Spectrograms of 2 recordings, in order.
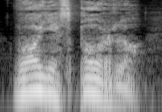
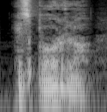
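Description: First: Slow, raised, alarmed question; exclaimed disbelief. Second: Taken aback. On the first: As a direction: ask it drawn out, aghast. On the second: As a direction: repeat the word in hushed disbelief. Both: A narrator's reading. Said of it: "esclamò Dorian Gray".

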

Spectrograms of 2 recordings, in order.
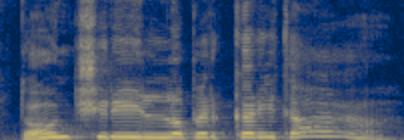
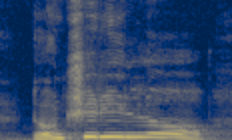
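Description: First: High, loud desperate call; pleading call. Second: High, loud call up to the window. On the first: Filippino begs Don Cirillo from the street, loud and high. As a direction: beg him loudly from below. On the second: Filippino calls up to Don Cirillo, high and loud. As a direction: call his name from the street. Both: Acted.

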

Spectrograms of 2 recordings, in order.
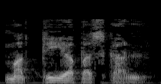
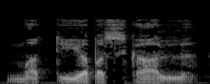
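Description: First: Slow, hollow announcement of a name; hollow, syllable by syllable. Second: Very slow, booming sepulchral voice; hollow the voice out and stretch every syllable; cavernous voice. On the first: Man answering the widow through the door, hollow and syllabic. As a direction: draw out each syllable in a dark, firm voice. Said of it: "con voce cupa, quasi sillabando". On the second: Man repeating his name to scare the widow, cavernous. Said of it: "incavernando ancor più la voce". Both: A narrator's reading.

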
